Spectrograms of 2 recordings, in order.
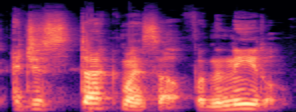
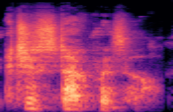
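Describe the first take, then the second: First: Said in the usual way. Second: Under the breath, mildly alarmed; a whispered admission of trouble; hushed, whispered confession. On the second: Retold or imitated. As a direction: whisper it to a friend. Confiding to a friend.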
